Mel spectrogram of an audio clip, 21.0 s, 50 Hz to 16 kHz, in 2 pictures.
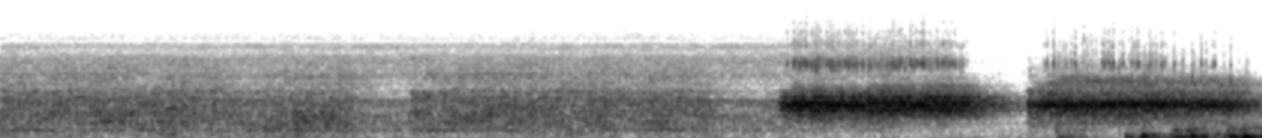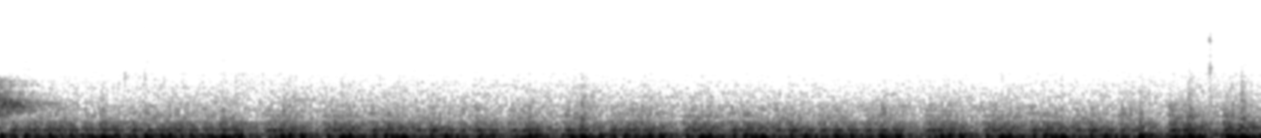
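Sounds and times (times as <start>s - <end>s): loud low rumble: 6.4s - 21.0s.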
